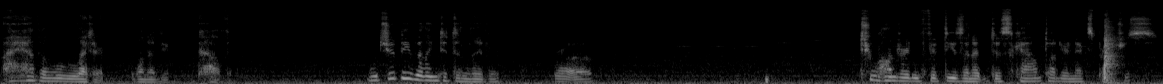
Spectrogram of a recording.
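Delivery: breathy, hushed whisper, very quiet, barely voiced. Voicing the reply from a glowing crystal ball, whispering. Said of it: "he whispers".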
